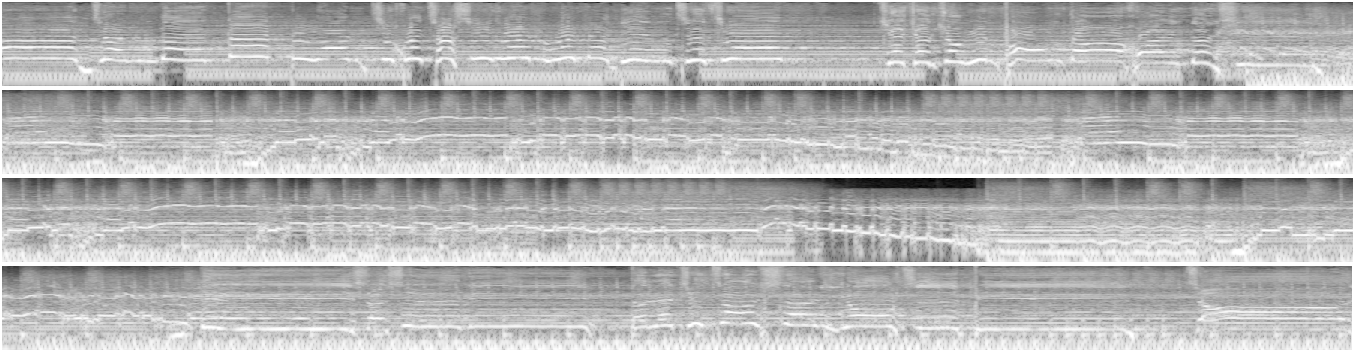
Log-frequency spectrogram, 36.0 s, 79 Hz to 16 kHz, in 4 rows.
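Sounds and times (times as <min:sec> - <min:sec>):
electric guitar solo: 0:00.0 - 0:36.0
rock bass and drums: 0:08.3 - 0:36.0.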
